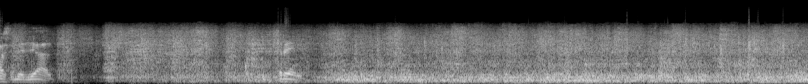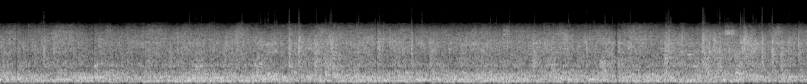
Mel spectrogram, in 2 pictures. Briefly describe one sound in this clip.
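A train rumbles loudly across a metal bridge.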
